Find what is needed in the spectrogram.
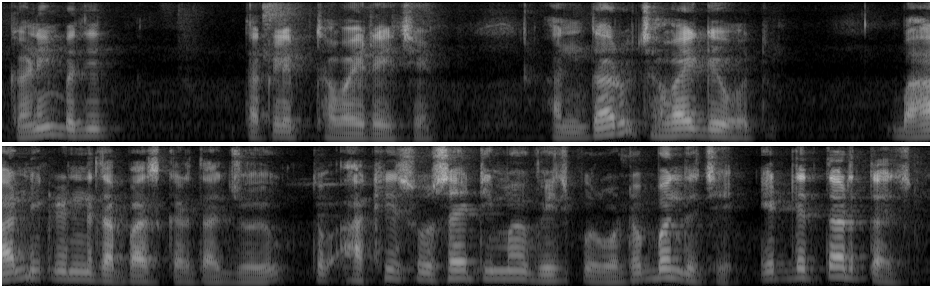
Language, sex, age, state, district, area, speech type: Gujarati, male, 45-60, Gujarat, Anand, urban, spontaneous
